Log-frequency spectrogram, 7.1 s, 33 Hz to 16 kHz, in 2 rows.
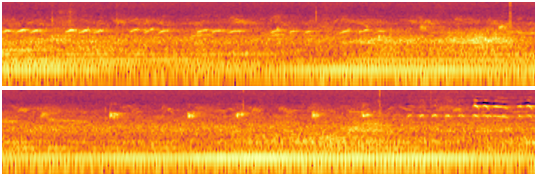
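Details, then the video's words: Northern mockingbird singing at Old South Cemetery on 17 April 2024: quick runs of repeated chirps, switching to higher, thinner phrases near the end, over a loud, steady low rumble like traffic. "northern mockingbird singing"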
